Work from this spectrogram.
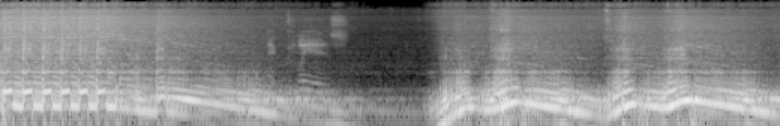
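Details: Ford AU Falcon, misfire only under decent/heavy load, persisting after new leads, plugs, fuel filter, cleaned TPS and MAP sensor work: revs rise and fall with uneven stumbling, cutting beat; owner narrows it to fuel pressure, suspects pump or tank debris.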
